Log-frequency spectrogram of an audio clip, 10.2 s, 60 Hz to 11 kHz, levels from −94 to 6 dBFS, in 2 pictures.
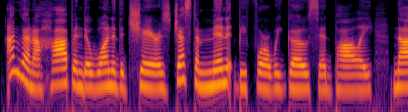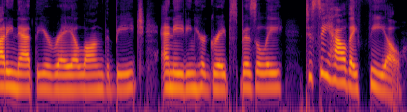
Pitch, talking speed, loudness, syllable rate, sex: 195 Hz, 200 wpm, -21 LUFS, 5.2 syllables/s, female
